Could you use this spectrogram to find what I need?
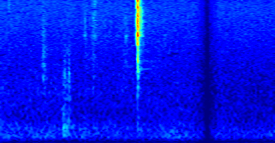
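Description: A plastic lid snaps shut with a sharp click.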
